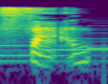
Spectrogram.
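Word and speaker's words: 伞: it's on brighter the umbrella in mandarin is pronounced as san which is similar as the apart in chinese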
